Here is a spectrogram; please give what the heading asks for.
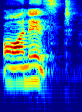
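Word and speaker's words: honest: से स्टार्ट नहीं है हालांकि इसका first letter consonant but आईटी इस साइलेंट तो इसमें भी एक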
